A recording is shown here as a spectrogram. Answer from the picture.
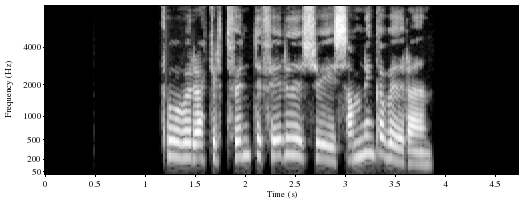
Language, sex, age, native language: Icelandic, female, 40-49, Icelandic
